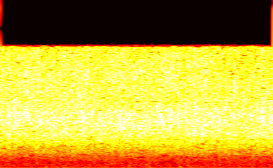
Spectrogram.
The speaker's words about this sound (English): Because my dad, yeah, you can applaud that, that's okay.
